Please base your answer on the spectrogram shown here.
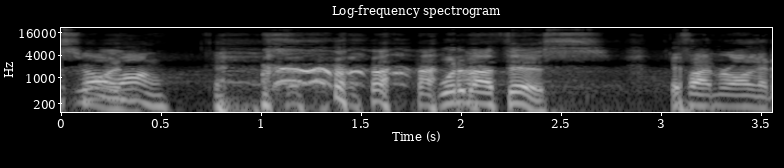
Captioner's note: laughing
